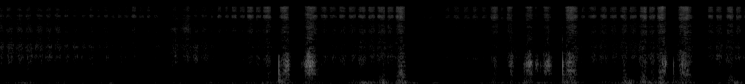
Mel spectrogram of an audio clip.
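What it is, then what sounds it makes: Pencil scratching on drawing paper. A graphite pencil scratches short hatching strokes across a sheet of drawing paper at the neck and hair edge of a drawing. The rapid, dry, bright scratching comes in quick bursts separated by brief pauses.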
